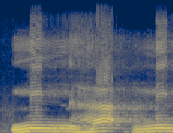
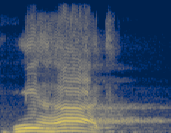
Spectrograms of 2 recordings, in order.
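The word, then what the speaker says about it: مِنْ هَادٍ: When I say min hadi, it's not going to be mihad. Can you see? It's not going to be mihad, but it's going to be min. The Nun Sakinah is going to be pronounced clearly.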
